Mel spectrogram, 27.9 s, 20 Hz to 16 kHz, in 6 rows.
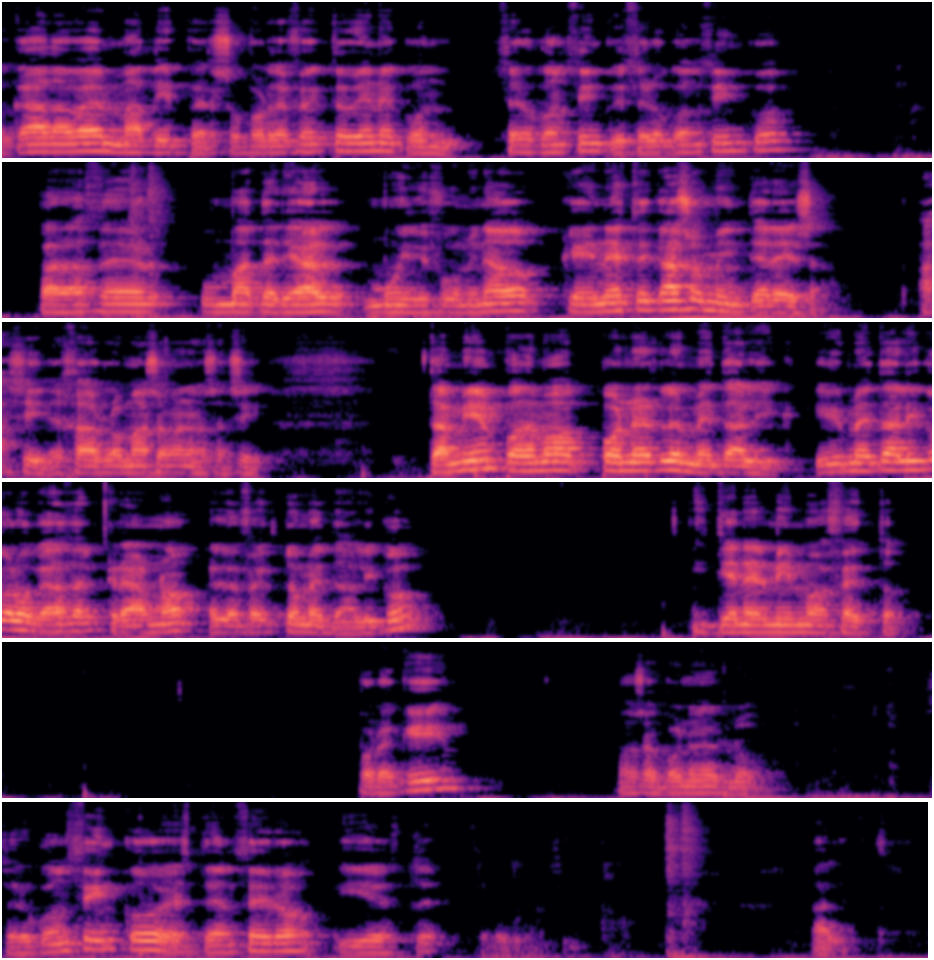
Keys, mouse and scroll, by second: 5.0 Return, 23.3 Return, 26.3 Return.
